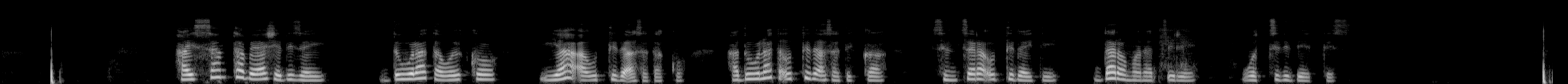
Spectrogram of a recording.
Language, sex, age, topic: Gamo, female, 25-35, government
